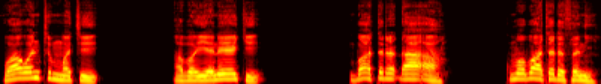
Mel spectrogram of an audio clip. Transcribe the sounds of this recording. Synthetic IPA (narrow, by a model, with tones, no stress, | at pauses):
waː˦wɐ˦nt͡ʃɪ˨mːɐ˦t͡ʃeː˦ | ʔa˨bɐ˨jːɐ˨neː˦jɐ˦kʲeː˨ | baː˦ta˦da˨ɗaː˦ʔaː˨ | kʷʊ˦ma˦baː˦˨ta˦da˨sɐ˦niː˨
